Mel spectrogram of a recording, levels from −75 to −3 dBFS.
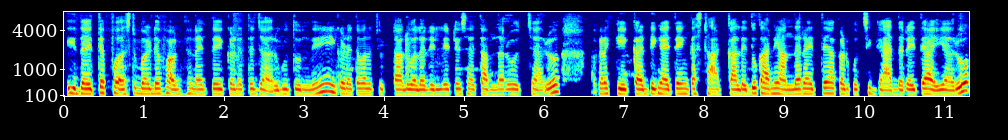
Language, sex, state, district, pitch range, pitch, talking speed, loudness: Telugu, female, Telangana, Karimnagar, 160-180 Hz, 170 Hz, 155 wpm, -17 LUFS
